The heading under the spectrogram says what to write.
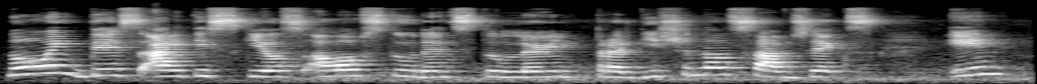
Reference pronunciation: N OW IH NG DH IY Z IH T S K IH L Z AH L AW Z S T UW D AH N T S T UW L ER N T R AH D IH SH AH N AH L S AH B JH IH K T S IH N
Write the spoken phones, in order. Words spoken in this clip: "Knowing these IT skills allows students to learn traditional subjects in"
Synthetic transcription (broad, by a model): N OW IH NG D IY S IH T S K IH L S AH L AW S T UW D AH N T S T UW L ER N T R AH D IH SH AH N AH L S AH B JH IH K T S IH N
